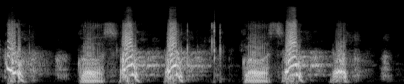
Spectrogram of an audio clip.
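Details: Belgian Malinois called Alfa barking in two groups of three or four loud, harmonic barks, each group lasting about a second and a half, with brief gaps between groups.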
